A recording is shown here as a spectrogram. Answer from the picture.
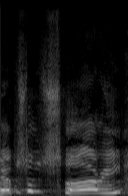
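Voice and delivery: hammed-up fake contrition; mock apology. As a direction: parody a hollow, sing-song apology. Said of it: "you're always very sorry".

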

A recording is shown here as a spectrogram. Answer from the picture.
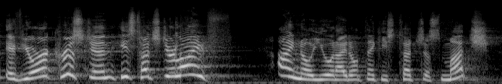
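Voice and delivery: normal talking voice

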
